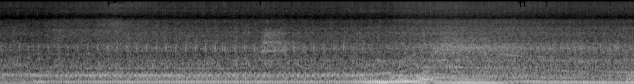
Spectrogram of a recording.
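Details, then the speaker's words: Lada Priora that had been overcharging at 16.7 V with belt squeal, boiling battery and instrument panel cutting out, after repair: steady even idle with a brief smooth rev blip, no belt squeal or whine; charging at 13.9 V and holding under light load, normal. "Все работает. Зарядка идет. Все по фэншую."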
